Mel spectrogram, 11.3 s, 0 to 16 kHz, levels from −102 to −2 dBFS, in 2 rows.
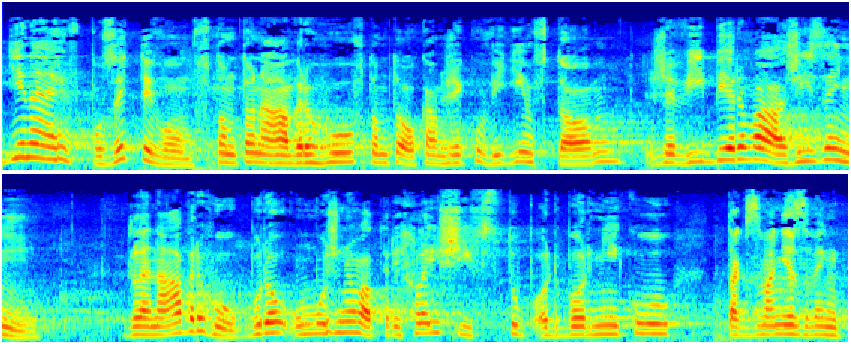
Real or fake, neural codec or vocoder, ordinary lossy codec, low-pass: real; none; MP3, 48 kbps; 14.4 kHz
